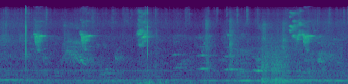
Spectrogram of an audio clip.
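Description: An animal giving short, high-pitched squeaky cries, about four of them a second or more apart, each sliding down in pitch, over a steady low hum.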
